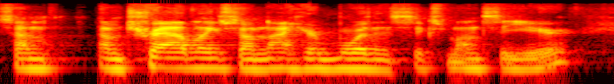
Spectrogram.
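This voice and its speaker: A man with an American accent speaks at a medium pitch, his intonation monotone and flat. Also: quiet background. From US South. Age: 60s. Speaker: retired executive, interviewee. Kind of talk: interview.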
